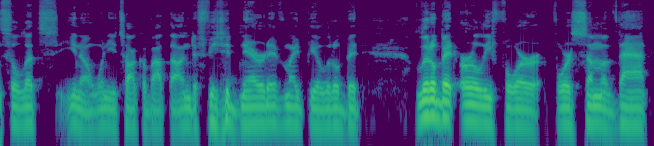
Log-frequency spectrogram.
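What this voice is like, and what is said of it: Strained, hoarse voice. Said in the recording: “kind of losing my voice a little bit here.”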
